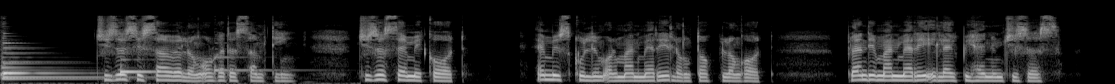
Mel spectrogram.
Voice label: tok pisin; png nt drama; can god forgive me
